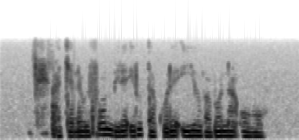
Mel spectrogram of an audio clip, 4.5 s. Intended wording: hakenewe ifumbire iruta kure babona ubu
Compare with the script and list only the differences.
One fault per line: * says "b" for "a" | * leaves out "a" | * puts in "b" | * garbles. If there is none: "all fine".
* puts in "iyo"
